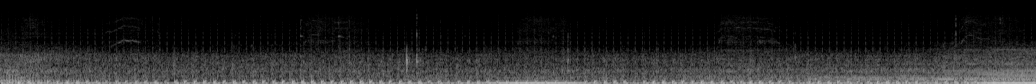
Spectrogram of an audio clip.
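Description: Motorcycle engine running as the bike is ridden, an even low pulsing. Near the end the engine note becomes clearer and starts to rise as it picks up revs.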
